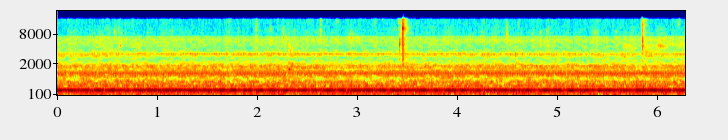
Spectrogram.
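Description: A steady low hum in the room, with a faint click about three and a half seconds in and another near the end.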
